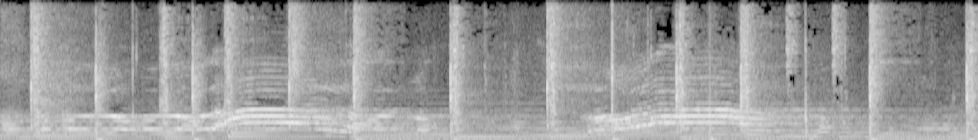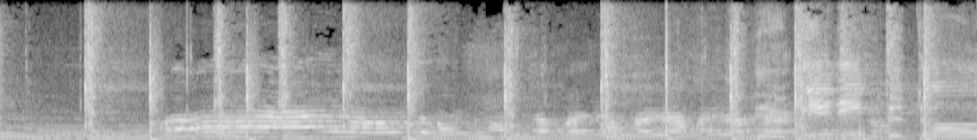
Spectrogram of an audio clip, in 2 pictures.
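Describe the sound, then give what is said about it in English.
Repeated cat meows in a musical remix of Donald Trump's debate remarks about people eating cats, rising and falling over a loud, steady electronic beat with deep bass and sharp percussive hits, the meows recurring every couple of seconds as part of the music. “They're eating the cats. Meow, meow, meow, meow.”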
